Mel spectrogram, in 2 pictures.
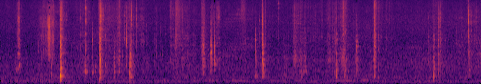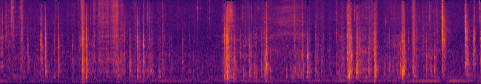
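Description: Handling noise from the plastic housing and metal parts of a Mosquito Magnet Patriot Plus as they are moved and fitted together: scattered clicks, knocks and rubbing, busiest in the second half, over a faint steady hum.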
